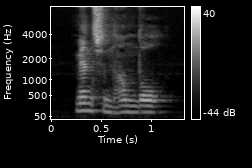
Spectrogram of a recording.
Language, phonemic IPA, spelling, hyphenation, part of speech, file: Dutch, /ˈmɛn.sə(n)ˌɦɑn.dəl/, mensenhandel, men‧sen‧han‧del, noun, Nl-mensenhandel.ogg
- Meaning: human trafficking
